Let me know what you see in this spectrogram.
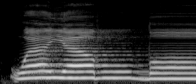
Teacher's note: Ra sukun dibaca tafkhim karena sebelumnya fathah, dibacanya tebal.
